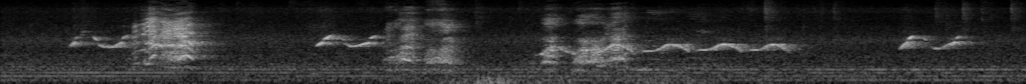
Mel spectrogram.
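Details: Moluccan cockatoo doing its hahaha laugh: short bursts of quavering, stepped whistled notes separated by pauses, mixed with a few harsh louder squawks.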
